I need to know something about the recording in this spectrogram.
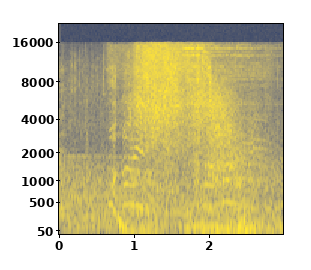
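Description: A magic blast bursts with a crackling whoosh.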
